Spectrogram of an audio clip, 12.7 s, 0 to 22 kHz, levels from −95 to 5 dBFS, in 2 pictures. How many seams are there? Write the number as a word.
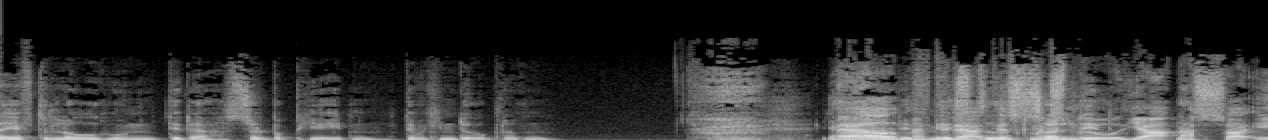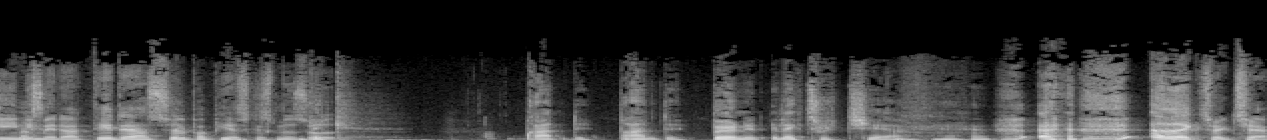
three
